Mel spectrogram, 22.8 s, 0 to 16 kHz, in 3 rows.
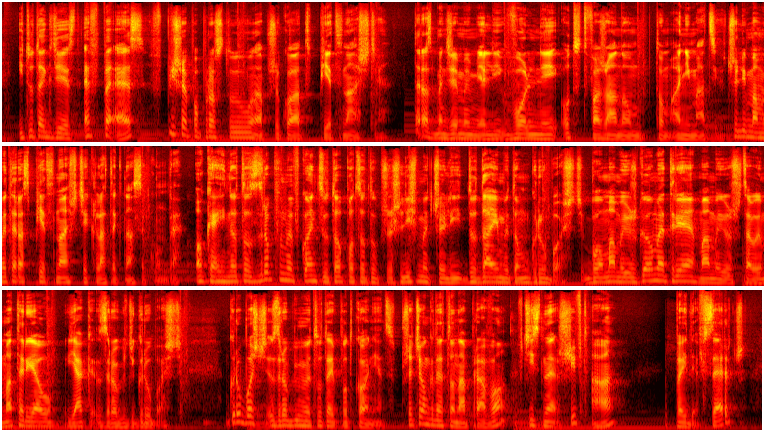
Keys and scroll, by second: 2.7 End, 2.9 5, 3.3 Return, 3.9 space, 9.4 ctrl+s, 21.1 shift+a.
